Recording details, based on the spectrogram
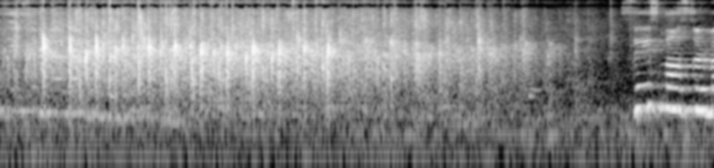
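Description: Sustained applause from a seminar audience for a sales speaker, a steady dense clatter of many hands filling the room, fading slightly before a voice starts talking over the end.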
